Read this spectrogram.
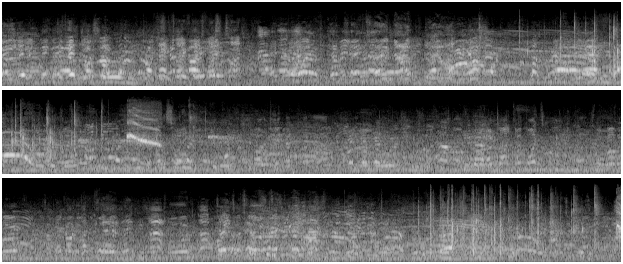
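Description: Young men and women shout and call to each other from a distance outdoors.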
